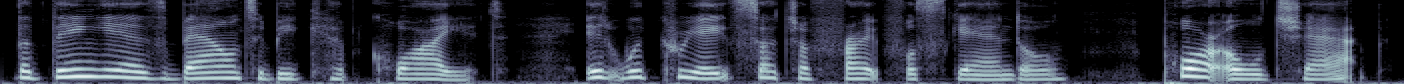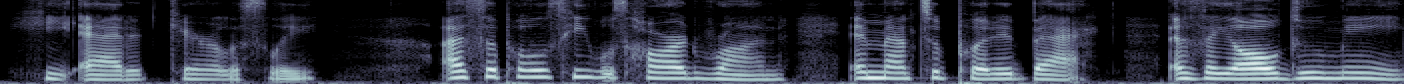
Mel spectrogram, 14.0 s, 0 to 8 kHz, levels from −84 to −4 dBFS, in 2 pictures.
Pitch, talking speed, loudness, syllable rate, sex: 195 Hz, 155 wpm, -20 LUFS, 4.0 syllables/s, female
